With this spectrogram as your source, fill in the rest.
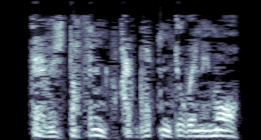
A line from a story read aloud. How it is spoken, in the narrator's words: Narcissa breathed, a note of hysteria in her voice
